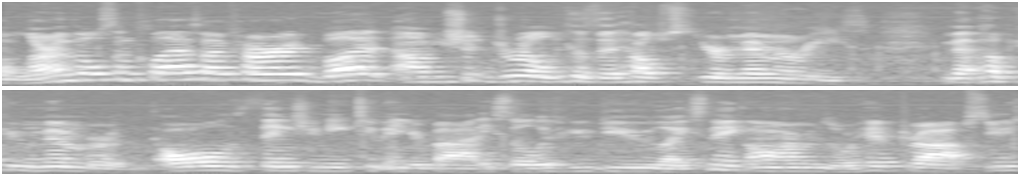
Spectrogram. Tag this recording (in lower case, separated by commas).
speech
